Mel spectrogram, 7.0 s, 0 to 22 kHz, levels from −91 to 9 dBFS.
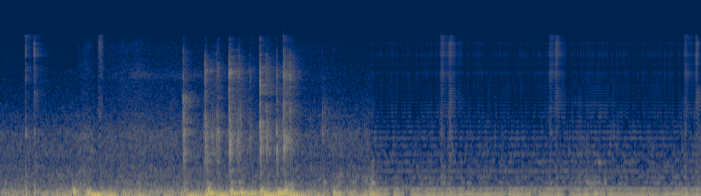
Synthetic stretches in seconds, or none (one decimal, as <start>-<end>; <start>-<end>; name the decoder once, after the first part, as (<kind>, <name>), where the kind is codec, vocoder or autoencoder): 3.7-7.0 (vocoder, BigVGAN v2)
